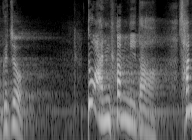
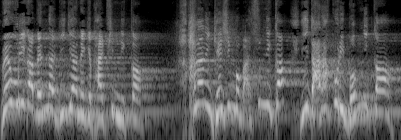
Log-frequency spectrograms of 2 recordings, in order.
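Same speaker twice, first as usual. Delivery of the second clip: higher, heated complaint with a shout; indignant protest; 5 semitones higher than usual. Acted. Gideon arguing with God, indignant raised voice. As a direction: demand answers, voice rising in frustration. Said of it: "기드온이 하나님께 따집니다".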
